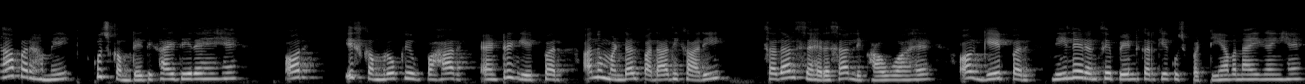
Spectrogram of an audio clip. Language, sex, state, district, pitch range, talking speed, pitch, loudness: Hindi, female, Bihar, Saharsa, 230-275 Hz, 170 wpm, 245 Hz, -25 LUFS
